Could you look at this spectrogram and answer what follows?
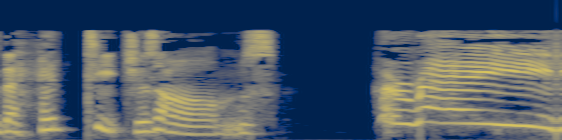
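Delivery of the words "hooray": put-on high, loud children's hooray; high-pitched celebrating whoop; shouted cheer. A narrator's reading. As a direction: shout a jubilant, drawn-out cheer. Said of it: "shouted the children".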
